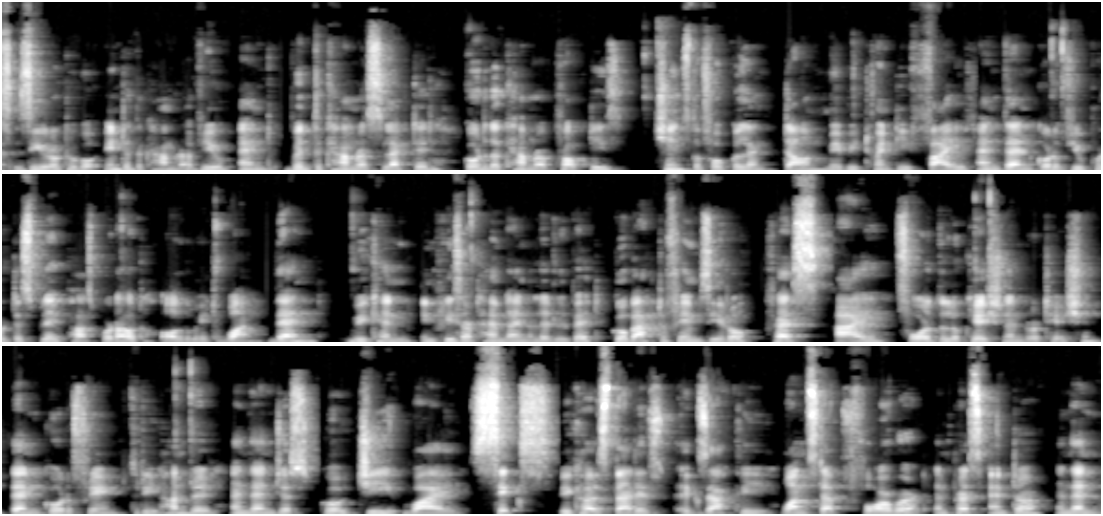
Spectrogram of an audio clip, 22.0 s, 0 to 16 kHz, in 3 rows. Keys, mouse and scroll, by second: 3.1-6.2 drag, 7.1 drag, 7.4-8.1 scroll down 2, 8.1 click, 9.7 click, 11.4 Left, 12.9 i, 14.6 middle click, 16.0 click, 17.0 g.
